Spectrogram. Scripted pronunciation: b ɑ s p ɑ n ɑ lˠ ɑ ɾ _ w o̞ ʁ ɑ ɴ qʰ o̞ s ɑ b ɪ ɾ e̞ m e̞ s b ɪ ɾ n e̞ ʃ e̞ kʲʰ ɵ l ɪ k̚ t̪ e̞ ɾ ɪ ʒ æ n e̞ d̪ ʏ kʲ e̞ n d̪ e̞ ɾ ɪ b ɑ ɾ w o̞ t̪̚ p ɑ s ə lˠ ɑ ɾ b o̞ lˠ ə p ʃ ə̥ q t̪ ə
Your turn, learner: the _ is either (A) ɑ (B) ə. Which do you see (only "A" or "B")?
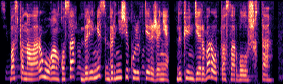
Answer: B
